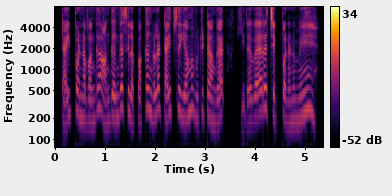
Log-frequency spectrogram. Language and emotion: Tamil, fearful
